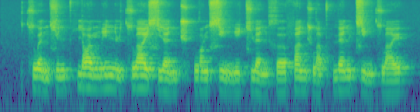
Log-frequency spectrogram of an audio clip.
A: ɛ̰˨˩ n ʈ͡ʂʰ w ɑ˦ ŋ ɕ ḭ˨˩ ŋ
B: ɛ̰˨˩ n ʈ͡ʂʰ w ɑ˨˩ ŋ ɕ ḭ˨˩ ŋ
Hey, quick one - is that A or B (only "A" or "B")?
A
